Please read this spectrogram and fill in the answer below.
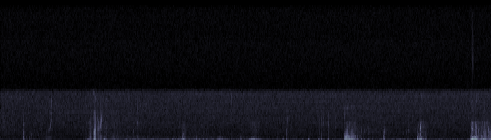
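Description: Low rumbling groans and scattered gurgles from an empty, hungry stomach. This is normal stomach growling.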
